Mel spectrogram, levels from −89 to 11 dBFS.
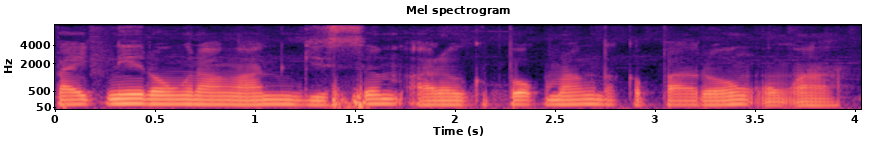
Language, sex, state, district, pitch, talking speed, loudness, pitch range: Garo, male, Meghalaya, West Garo Hills, 110 Hz, 120 wpm, -15 LUFS, 105-120 Hz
